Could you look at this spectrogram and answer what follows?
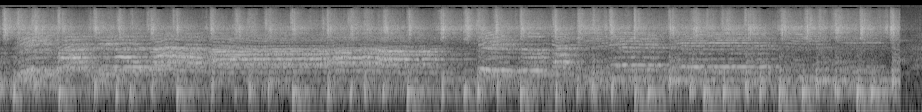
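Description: Choir singing a hymn in several voices, with hand rattles shaking a quick, steady beat; the music stops abruptly just before the end.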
